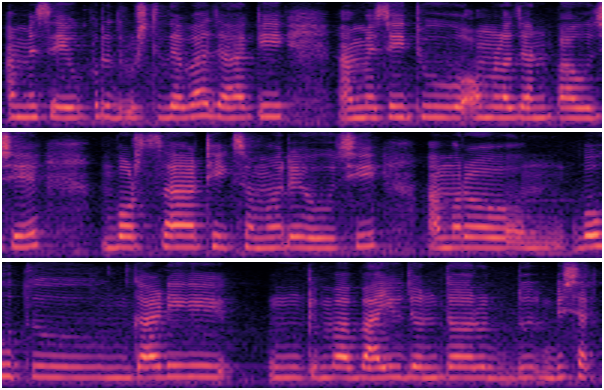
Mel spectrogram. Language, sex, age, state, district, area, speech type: Odia, female, 45-60, Odisha, Kandhamal, rural, spontaneous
